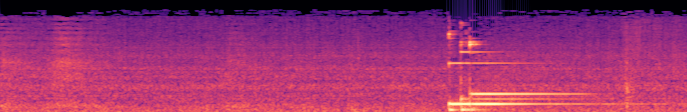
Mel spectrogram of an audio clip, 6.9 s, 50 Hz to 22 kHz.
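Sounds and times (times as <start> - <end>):
single bell ringing: 4.5 - 6.7.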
